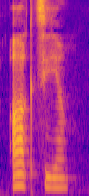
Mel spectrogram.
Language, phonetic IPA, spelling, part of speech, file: Ukrainian, [ˈakt͡sʲijɐ], акція, noun, Uk-акція.ogg
- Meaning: 1. share (financial instrument certifying part-ownership of a company) 2. action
